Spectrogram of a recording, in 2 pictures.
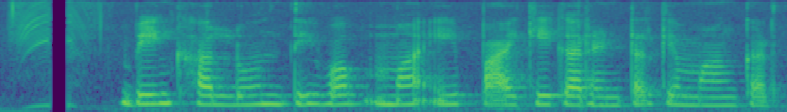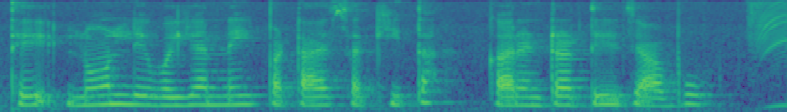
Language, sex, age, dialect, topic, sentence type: Chhattisgarhi, female, 25-30, Central, banking, statement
